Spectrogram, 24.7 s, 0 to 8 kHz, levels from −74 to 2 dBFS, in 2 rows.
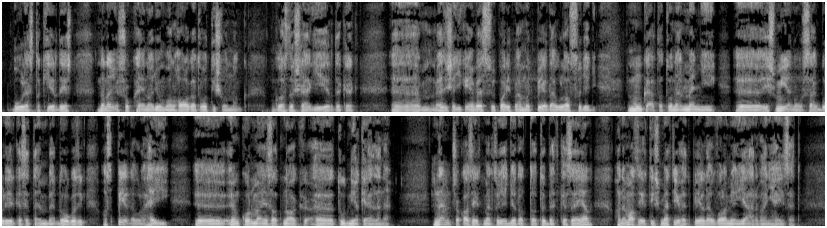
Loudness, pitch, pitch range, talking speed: -16 LUFS, 105 Hz, 95-115 Hz, 145 wpm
